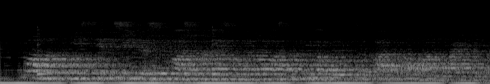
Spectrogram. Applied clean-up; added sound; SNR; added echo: neural separator model SepFormer DNS4.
